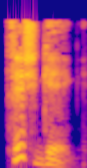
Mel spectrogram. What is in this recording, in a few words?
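"fishgig", British English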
